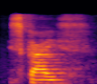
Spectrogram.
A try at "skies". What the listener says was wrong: Oh, good. Sorry, I don't know what I heard there. That was good.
